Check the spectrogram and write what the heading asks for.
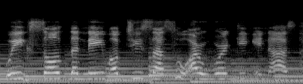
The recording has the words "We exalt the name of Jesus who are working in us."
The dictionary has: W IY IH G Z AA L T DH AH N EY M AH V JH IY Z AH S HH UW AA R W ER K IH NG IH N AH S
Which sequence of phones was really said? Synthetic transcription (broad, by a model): W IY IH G S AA L T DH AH N EY M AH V JH IY S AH S HH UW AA R W ER K IH NG IH N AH S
